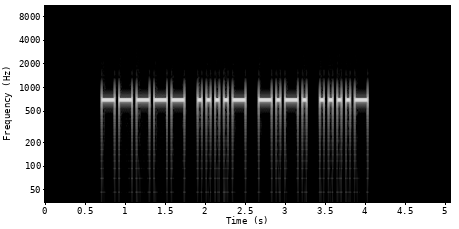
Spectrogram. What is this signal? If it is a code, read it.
Morse code, heard as a keyed tone, about 22 wpm, 700 Hz. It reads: 04C4
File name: practice / 22wpm / Four Letter-Number Combinations - 22wpm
